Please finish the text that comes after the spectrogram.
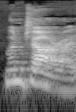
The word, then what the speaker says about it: Mounjaro: How you say it? Mounjaro? That doesn't sound right. Mounjaro. It's Mounjaro, isn't it? Mounjaro, that sounds better.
